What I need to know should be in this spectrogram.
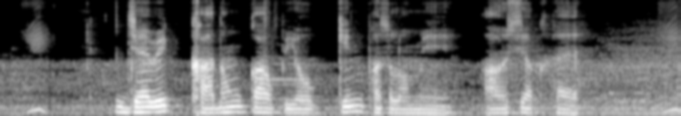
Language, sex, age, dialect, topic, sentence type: Hindi, male, 25-30, Garhwali, agriculture, question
